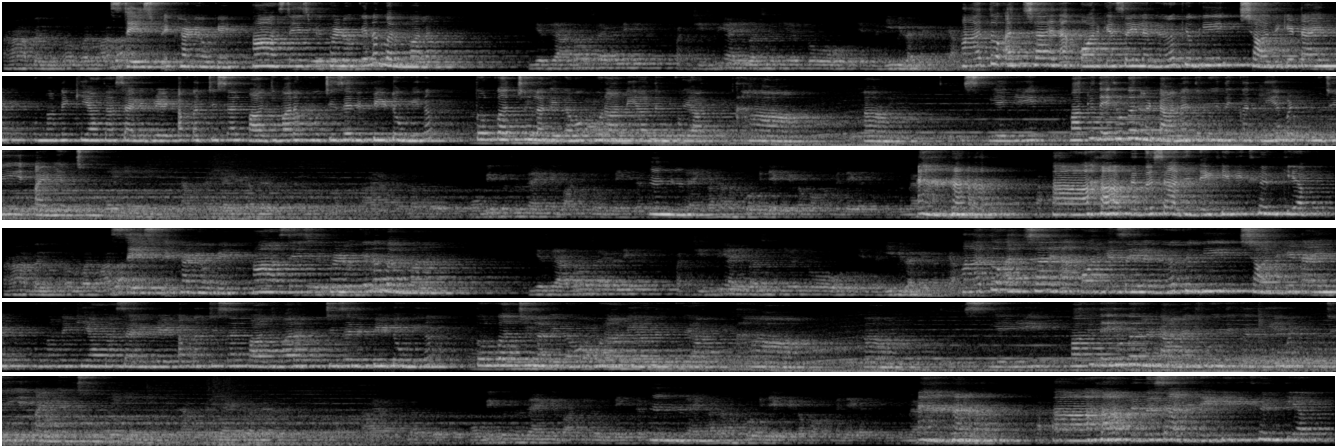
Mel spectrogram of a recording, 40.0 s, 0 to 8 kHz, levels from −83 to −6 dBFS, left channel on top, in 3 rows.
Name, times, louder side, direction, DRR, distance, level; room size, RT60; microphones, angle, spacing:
voice 1, 0.0-1.2 2.9-3.5 5.3-9.6 13.0-13.3 17.9-20.8 22.0-22.6 27.6-35.3 35.6-36.5 37.0-37.3 37.9-38.0, equal, 10° left, -4 dB, 1.1 m, -43 dB
voice 2, 1.2-4.4 9.6-13.4 13.7-17.7 18.1-20.4 20.7-21.5 21.9-22.3 22.9-27.7 33.1-33.6 35.8-36.6 37.2-39.8, left 3 dB, 70° left, 3 dB, 0.5 m, -33 dB
sound 1, 19.7-30.5, right 1 dB, 30° right, 0.7 m, -47 dB
sound 2, 25.1-35.9, right 2 dB, 85° right, 0.9 m, -50 dB
9.2 x 3.3 x 5.4 m, 2.3 s
head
